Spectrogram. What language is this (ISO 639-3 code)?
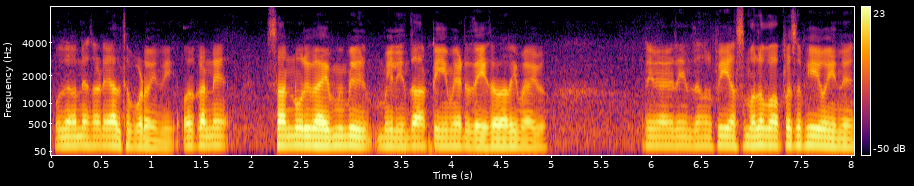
doi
